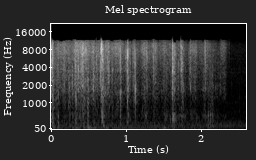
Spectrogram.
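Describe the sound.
Paper crinkling and tearing as an envelope is opened at an awards announcement: a quiet, continuous rustle of many small crackles that stops abruptly near the end.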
